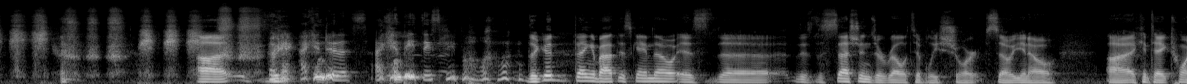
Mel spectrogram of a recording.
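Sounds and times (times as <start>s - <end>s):
person imitating Lamaze breathing with short breathy puffs: 0.0s - 3.0s
speech: 0.6s - 0.9s, 2.0s - 11.8s.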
